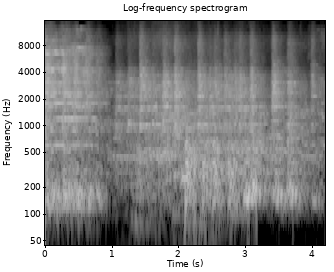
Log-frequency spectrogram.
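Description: Hindu temple ritual music during the lamp offering: a reed-pipe melody that drops away about a second in, then a fast, irregular clatter of percussion over sustained ringing tones.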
